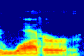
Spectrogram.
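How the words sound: The word ends with a clear r sound. "we actually pronounce all those R's, right? So we say water"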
